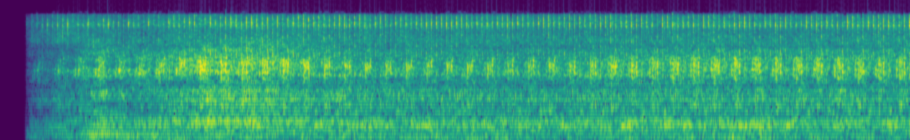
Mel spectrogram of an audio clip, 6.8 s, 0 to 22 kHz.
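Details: Ford Focus 2 with a 1.6 100 hp petrol engine, piston group replaced last summer without boring: steady light ticking of roughly three per second over a smooth idle; owner suspects the valves or cylinder wear, not confirmed.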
